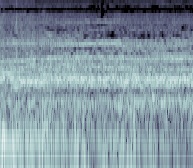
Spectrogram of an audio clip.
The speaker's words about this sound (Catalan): I en aquest moment s'aixequen totes les persianes de les altres habitacions i la resta de nois se sumen als crits inicials. És evident que es tracta d'una escena assajada.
